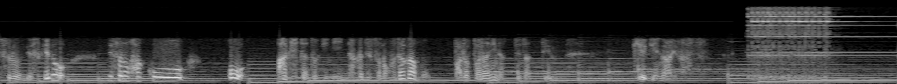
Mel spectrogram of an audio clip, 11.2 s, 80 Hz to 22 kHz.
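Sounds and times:
speech: 0:00.1 - 0:07.0, 0:07.9 - 0:09.5
old black telephone bell ringing: 0:09.4 - 0:11.2.

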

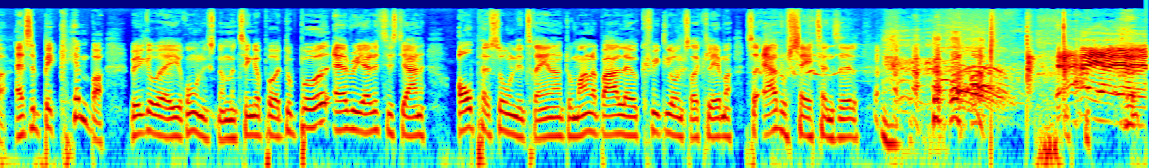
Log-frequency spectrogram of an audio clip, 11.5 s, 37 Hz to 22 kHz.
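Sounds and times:
speech: 0:00.0 - 0:11.4
burst of laughter and chuckling: 0:07.8 - 0:11.4
scattered hand claps in the background: 0:09.6 - 0:11.4.

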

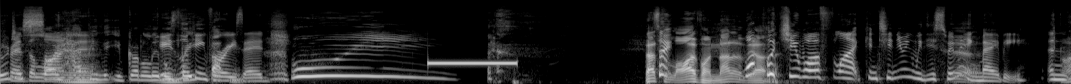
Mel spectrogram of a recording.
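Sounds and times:
speech: 0:00.0 - 0:03.4, 0:06.4 - 0:10.7
loud high-pitched censor beep: 0:04.3 - 0:05.2.

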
